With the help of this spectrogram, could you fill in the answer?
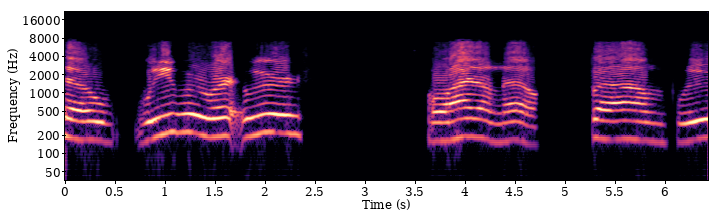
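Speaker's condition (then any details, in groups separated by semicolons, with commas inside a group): Traumatic brain injury; ongoing therapy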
